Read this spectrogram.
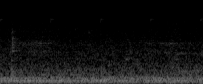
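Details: Old electric clock movement with brass wheels and cogs: quiet steady hum with faint, even light ticks about twice a second and no grinding; movement running smoothly.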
